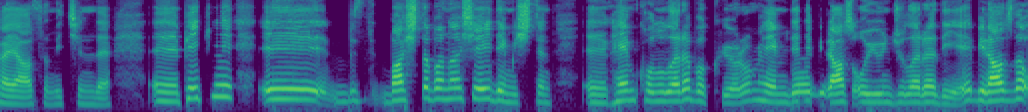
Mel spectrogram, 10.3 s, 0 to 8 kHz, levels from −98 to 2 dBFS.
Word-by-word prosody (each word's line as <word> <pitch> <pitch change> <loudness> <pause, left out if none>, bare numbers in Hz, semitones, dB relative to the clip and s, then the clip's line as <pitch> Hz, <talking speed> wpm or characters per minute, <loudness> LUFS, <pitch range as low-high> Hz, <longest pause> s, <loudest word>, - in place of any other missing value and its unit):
hayatın 145 -3 -1
içinde. 140 -2 -5 0.4
Eee, 195 -1 -1
peki, 285 +3 -1 0.3
eee, 475 -2 +1
biz 200 +2 -12
başta 225 +6 +4
bana 250 0 -1
şey 250 -1 +4
demiştin, 180 -3 +1 0.4
eee, 170 -1 -4
hem 210 +4 +1
konulara 205 +1 -1
bakıyorum 195 +2 -7
hem 180 -4 -1
de 195 - +1 0.2
biraz 185 0 +3
oyunculara 180 -1 -2
diye. 150 - -3
Biraz 215 +1 +5
da 250 - +2
200 Hz, 125 wpm, -25 LUFS, 175-235 Hz, 0.4 s, Biraz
